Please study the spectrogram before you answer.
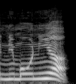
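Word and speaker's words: pneumonia: है प होता है लेकिन आपने कई सारे शब्दों में देखा होगा पी का उच्चारण ही नहीं हो पा रहा है पी का उच्चारण नहीं हो पा रहा जैसे आपने कई शब्द जैसे सुने होंगे निमोनिया तो स्पेलिंग जो है पी से शुरू हो रहा है पी एन ई यू एम ओ एन आई ए सब सोच ये लिखा हुआ तो पनमनियन निया क्यों बोलते हैं है ना तो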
